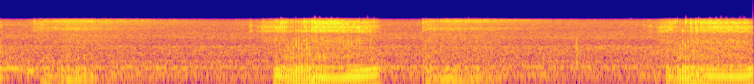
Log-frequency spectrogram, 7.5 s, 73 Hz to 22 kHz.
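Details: Poppy sleeping, recorded in September 2009: loud, rumbling snores on the in-breath with softer hissing out-breaths between, roughly every four seconds; snoring.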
